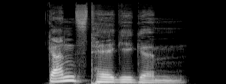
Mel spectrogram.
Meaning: strong dative masculine/neuter singular of ganztägig
- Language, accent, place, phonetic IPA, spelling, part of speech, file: German, Germany, Berlin, [ˈɡant͡sˌtɛːɡɪɡəm], ganztägigem, adjective, De-ganztägigem.ogg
